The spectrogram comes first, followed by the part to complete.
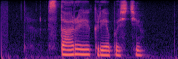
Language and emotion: Russian, neutral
